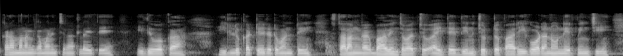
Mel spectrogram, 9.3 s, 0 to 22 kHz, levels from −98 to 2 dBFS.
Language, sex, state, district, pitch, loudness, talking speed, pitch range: Telugu, male, Telangana, Karimnagar, 120 Hz, -20 LUFS, 105 wpm, 115-120 Hz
